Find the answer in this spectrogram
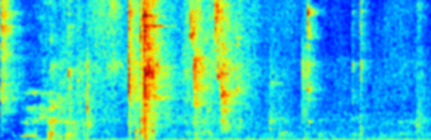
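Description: Workshop noise in a rally service tent: several sharp knocks and clinks of tools and equipment over a steady low hum, with indistinct voices.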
